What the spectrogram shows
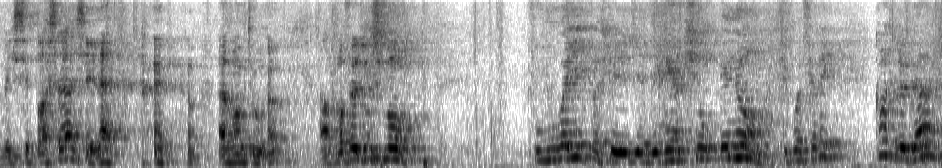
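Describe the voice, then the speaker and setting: A karate instructor with a rather high voice demonstrates moves to his students during a live dojo lesson, animatedly punctuating each point with exclamations and "hein?" He is picked up by a distant camera mic, far away in a big training hall that echoes heavily, with background noise.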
